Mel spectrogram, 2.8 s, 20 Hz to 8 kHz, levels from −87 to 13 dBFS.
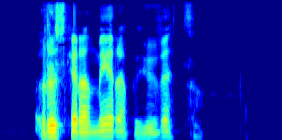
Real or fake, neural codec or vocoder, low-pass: real; none; 7.2 kHz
